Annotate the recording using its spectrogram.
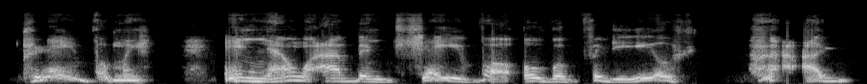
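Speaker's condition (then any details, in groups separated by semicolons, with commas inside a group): Cerebral palsy with speech impediment; hard to understand at first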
